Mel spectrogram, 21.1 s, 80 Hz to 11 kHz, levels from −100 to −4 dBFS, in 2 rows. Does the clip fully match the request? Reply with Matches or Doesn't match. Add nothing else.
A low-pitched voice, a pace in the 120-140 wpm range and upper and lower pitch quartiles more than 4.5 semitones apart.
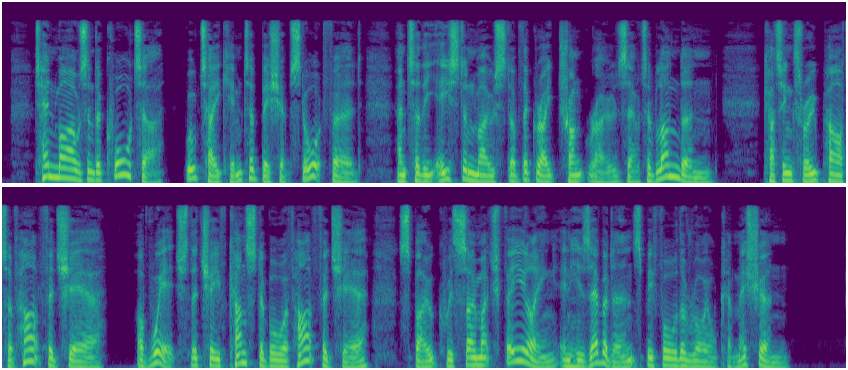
Matches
